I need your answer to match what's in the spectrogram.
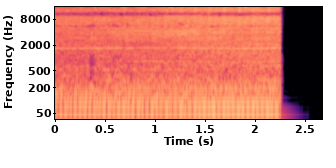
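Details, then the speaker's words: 1993 GMC C1500, TBI 350 V8, after fixing a serpentine belt squeak caused by a tensioner pulley that was not flat and didn't spin true (not its bearing); smooth, even idle with no squeal or chirp: normal belt drive, no squeal. "for now I solved the squeaking problem and it was The Idler the the tensioner pulley but not because the bear in itself but because the pulley itself is not flat"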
